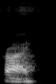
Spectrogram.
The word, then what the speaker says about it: Cry: start with mla uh cry i have to make sure i'm saying it right it is right yeah i like a french fry but um i appreciate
